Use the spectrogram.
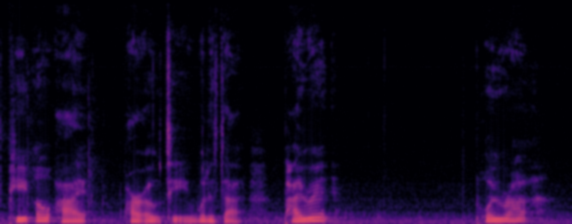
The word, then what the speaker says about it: Poirot: It's Poirot.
